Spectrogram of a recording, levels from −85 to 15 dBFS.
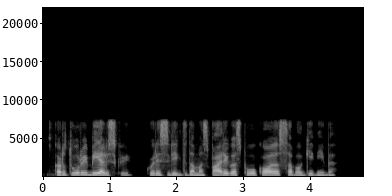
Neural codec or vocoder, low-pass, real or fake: codec, 16 kHz, 2 kbps, X-Codec, HuBERT features, trained on LibriSpeech; 7.2 kHz; fake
